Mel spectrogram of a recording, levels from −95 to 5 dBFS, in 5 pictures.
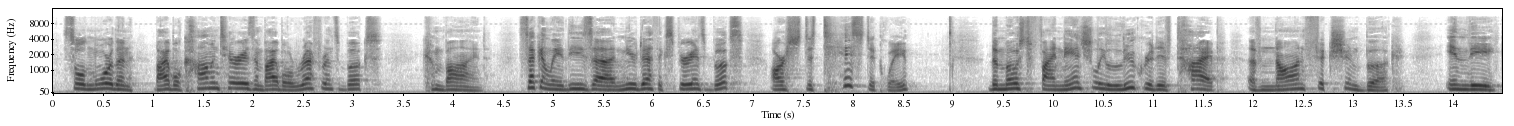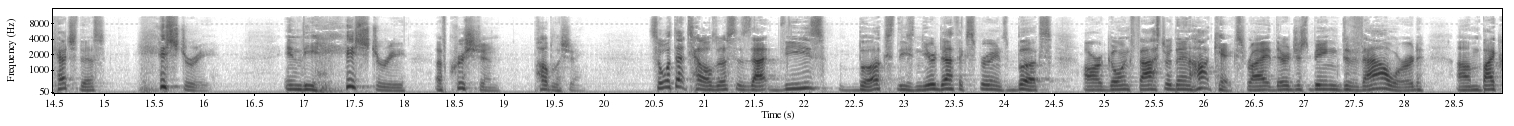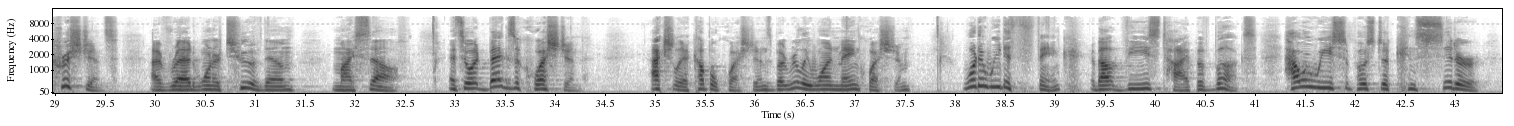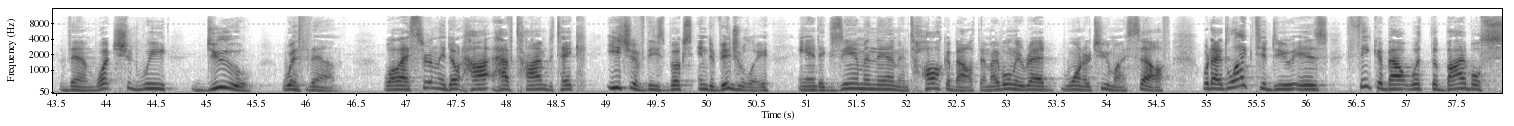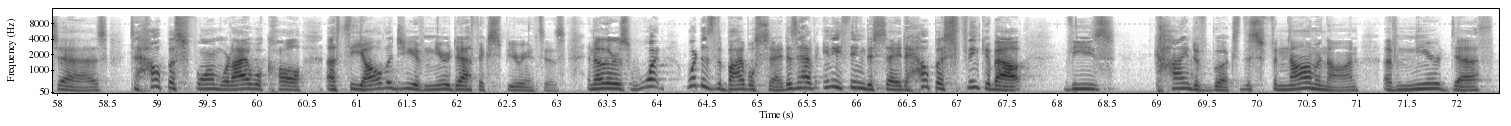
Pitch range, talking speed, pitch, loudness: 155-205 Hz, 155 wpm, 180 Hz, -24 LUFS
